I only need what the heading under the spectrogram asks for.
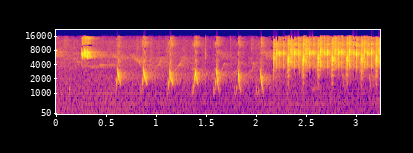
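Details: Common nightingale singing by a road: a series of seven evenly spaced, loud clipped notes, then a sudden dense, buzzy high rattle to the end.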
